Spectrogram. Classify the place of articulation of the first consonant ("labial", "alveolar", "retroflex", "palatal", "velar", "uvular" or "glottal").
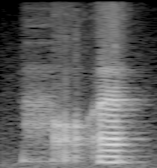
glottal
